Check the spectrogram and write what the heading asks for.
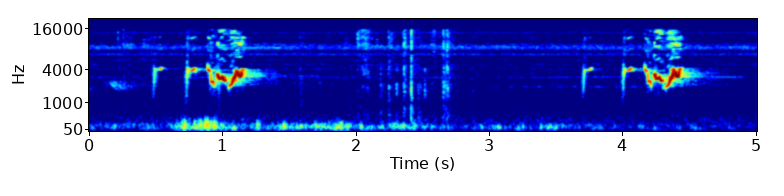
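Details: Call of a black-capped bulbul used to entice wild birds in Sumatra's forest: two bouncy, zigzagging chirps a few seconds apart, each after short upward pips, over soft low rumbling and rustle.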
